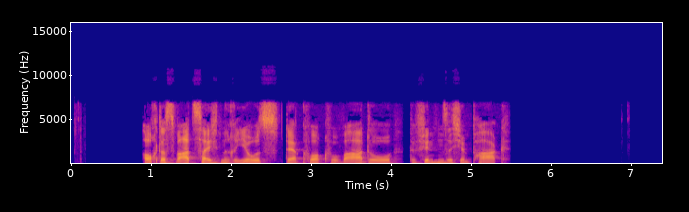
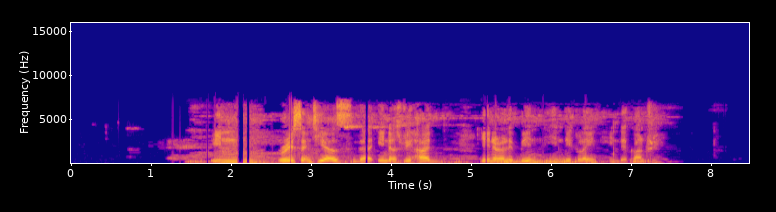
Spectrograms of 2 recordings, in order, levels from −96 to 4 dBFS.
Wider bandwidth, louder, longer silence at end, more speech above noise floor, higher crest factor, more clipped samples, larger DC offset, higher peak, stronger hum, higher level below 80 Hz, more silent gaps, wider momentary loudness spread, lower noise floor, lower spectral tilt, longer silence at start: first, 10.5 kHz vs 7.8 kHz; second, -25 LUFS vs -16 LUFS; first, 1.95 s vs 1.1 s; first, over 64 dB vs 52 dB; first, 24 dB vs 18 dB; neither; neither; about the same, -4 dBFS vs -2 dBFS; neither; second, -66 dBFS vs -48 dBFS; first, 4.16-4.23 s vs none; second, 9 LU vs 19 LU; first, under -90 dBFS vs -68 dBFS; about the same, -3 dB/octave vs -3.5 dB/octave; second, 0.9 s vs 1.2 s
